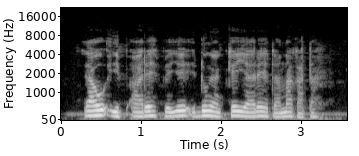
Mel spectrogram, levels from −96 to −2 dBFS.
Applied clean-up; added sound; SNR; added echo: none; none; none; none.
